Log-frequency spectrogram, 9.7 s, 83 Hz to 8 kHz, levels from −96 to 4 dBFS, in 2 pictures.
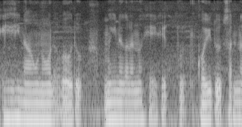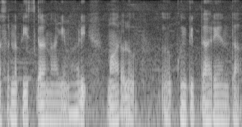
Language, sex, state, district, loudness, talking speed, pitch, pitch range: Kannada, male, Karnataka, Raichur, -18 LUFS, 95 wpm, 100 Hz, 95-105 Hz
